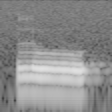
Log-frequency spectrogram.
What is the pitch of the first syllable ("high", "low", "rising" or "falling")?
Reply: low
